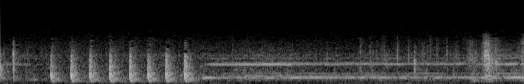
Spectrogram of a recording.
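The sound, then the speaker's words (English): A quick, steady run of about nine firm, evenly spaced knocks on the door of a rundown white single-frame house, followed by a low sustained hum lingering in the background. “Want a knock? Sure.”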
